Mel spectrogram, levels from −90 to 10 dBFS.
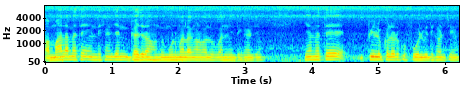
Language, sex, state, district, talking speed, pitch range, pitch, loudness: Garhwali, male, Uttarakhand, Tehri Garhwal, 230 wpm, 135-150 Hz, 145 Hz, -24 LUFS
